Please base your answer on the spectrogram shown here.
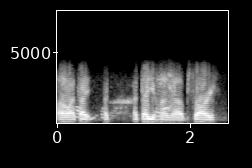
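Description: A man's voice: fairly high pitch, little pitch movement, brisk. A man making a casual prank phone call in a pushy, insistent, teasing way, on a muffled phone recording. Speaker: prank caller.

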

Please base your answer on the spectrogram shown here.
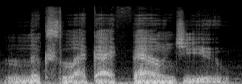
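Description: A man voicing a sadistic demon creature in a horror audio story, savoring words in a husky, menacing growl. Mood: gloating menace. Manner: slow, savoring, dark.

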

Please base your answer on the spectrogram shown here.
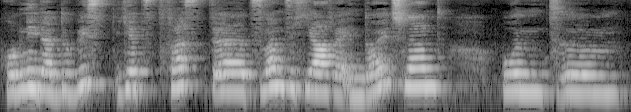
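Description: A middle-aged woman interviewer asking measured questions in a living room. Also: on the high side, fairly even intonation, dark tone. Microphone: far camera. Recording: echoey room from a distance.

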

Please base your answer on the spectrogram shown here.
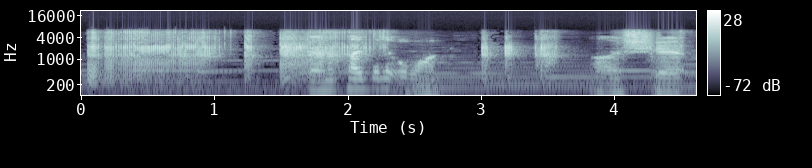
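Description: A woman's voice: extremely low pitch, sing-song, extremely slow, gravelly. A woman giving casual, offhand, sweary improvised commentary as an amateur fandub performer. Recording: dull lo-fi sound under loud music.

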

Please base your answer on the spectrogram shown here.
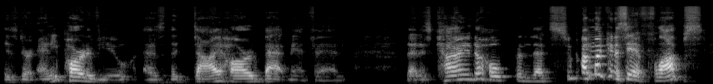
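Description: A young adult man hosting a podcast, talking in animated, playful, swearing banter at a studio mic. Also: fairly high pitch, moderate pace, slightly rough, low-quality recording. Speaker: podcast host. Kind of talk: casual chat. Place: studio room with poster wall. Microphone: large studio mic with headphones.

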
